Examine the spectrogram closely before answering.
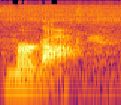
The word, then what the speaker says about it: Murdoch: pronunciate the guy's name it's Murdoch like do Murdoch heard it from Paul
